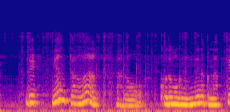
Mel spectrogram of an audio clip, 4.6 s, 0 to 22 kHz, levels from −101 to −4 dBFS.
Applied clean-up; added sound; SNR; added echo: none; Writing; 20 dB; reverberation time 0.3 s.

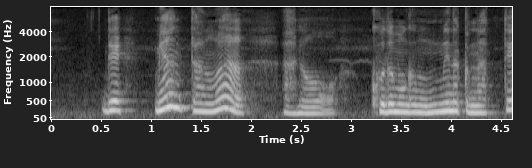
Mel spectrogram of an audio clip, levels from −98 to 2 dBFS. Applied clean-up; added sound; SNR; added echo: none; none; none; none.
